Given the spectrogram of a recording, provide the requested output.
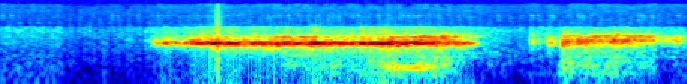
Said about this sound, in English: Sleep on hold. No, a heart attack sounds different. That's a man who's in a deep snore.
